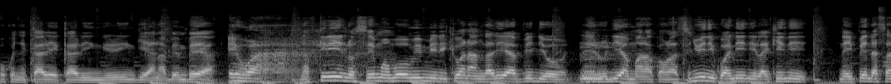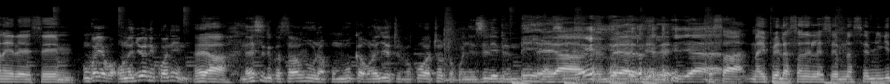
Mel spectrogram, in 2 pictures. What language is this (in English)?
Swahili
